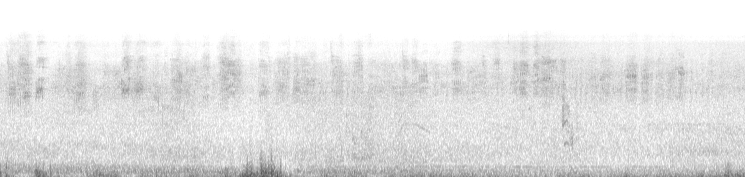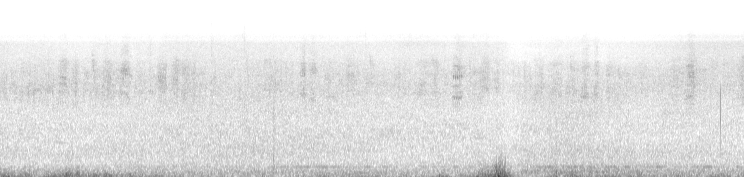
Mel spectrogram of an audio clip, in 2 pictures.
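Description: Small birds chirping over and over against a steady outdoor background, with two low rumbles on the microphone, about five seconds in and again about twenty-five seconds in.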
